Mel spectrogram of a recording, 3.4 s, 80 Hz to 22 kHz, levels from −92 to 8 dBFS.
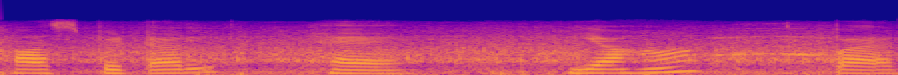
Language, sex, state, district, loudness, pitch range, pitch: Hindi, female, Chandigarh, Chandigarh, -16 LUFS, 190-210 Hz, 195 Hz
